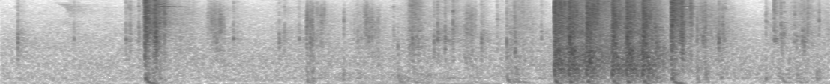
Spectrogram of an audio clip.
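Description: A pistol fires sharp shots.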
